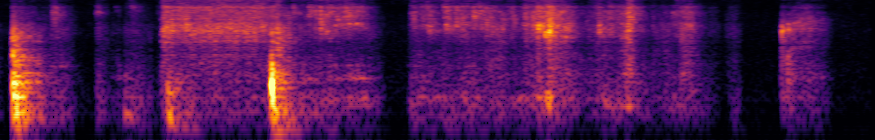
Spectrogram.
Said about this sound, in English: And I'm gonna clean and grab my sponge. Put some water and soap on it first.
